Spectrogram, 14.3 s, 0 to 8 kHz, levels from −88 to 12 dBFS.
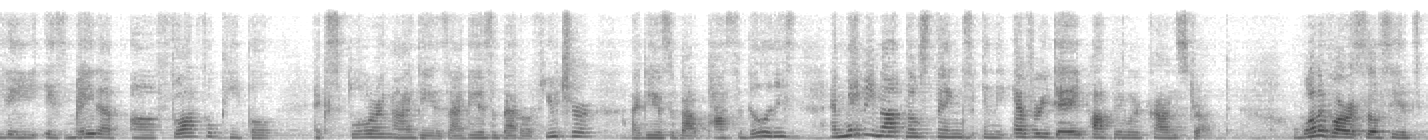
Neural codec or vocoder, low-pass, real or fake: codec, 32 kHz, 1.9 kbps, SNAC; 7.2 kHz; fake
